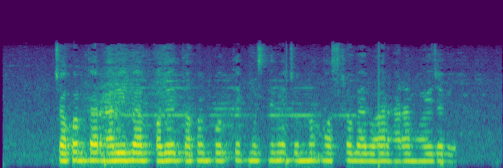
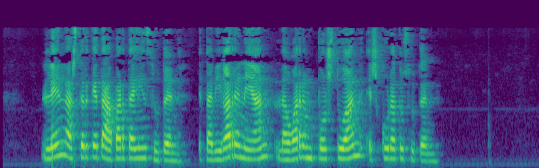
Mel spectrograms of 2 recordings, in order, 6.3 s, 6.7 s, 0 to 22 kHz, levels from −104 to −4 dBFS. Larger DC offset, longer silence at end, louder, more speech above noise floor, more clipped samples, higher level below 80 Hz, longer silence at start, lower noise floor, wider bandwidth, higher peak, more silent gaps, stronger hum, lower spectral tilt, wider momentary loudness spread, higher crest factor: neither; second, 0.6 s vs 1.3 s; first, -17 LUFS vs -23 LUFS; second, 33 dB vs 49 dB; neither; first, -52 dBFS vs -70 dBFS; first, 0.7 s vs 0.55 s; second, -49 dBFS vs -72 dBFS; second, 7.2 kHz vs 11.5 kHz; first, -2 dBFS vs -6 dBFS; neither; neither; first, -8.5 dB/octave vs -2.5 dB/octave; about the same, 9 LU vs 10 LU; about the same, 16 dB vs 18 dB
